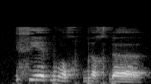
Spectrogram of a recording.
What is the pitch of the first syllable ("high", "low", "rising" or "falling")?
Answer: high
